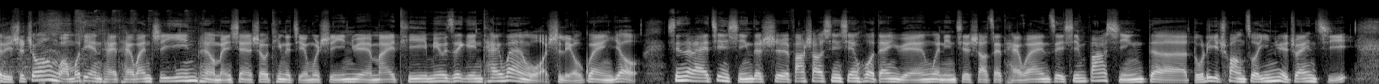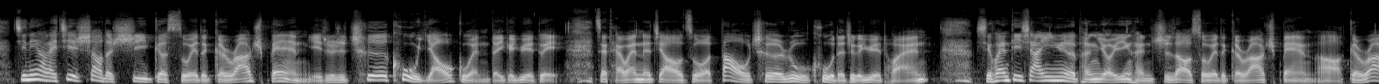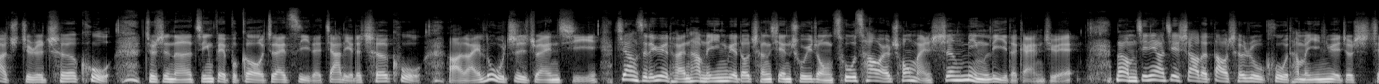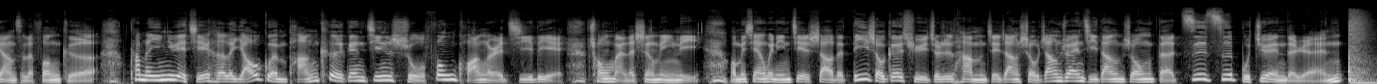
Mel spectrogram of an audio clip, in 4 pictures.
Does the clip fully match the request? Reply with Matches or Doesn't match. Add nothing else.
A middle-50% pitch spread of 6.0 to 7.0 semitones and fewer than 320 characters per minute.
Doesn't match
